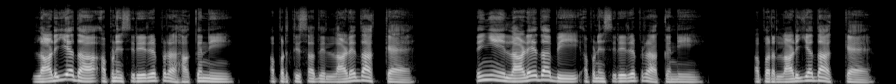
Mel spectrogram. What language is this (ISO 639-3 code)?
xnr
